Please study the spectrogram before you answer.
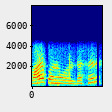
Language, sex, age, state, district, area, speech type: Tamil, female, 18-30, Tamil Nadu, Kallakurichi, rural, conversation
